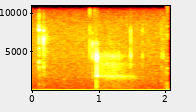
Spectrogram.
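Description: A single computer mouse click about a second in, followed by a brief faint tone, over a steady low hum.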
